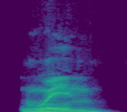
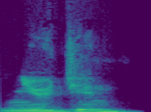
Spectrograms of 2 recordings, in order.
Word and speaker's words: Nguyen: which and his last name was of course win and so in the UK he would pronounce it nin up until then eventually he was 26 and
